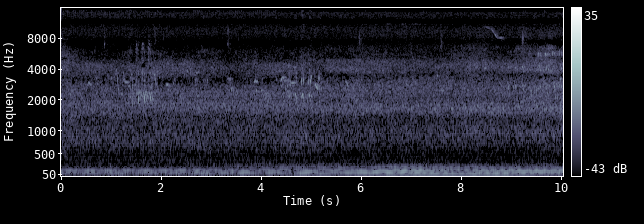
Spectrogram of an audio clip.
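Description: A steady low engine drone that grows louder about halfway through, with a few faint bird chirps about two seconds in.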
